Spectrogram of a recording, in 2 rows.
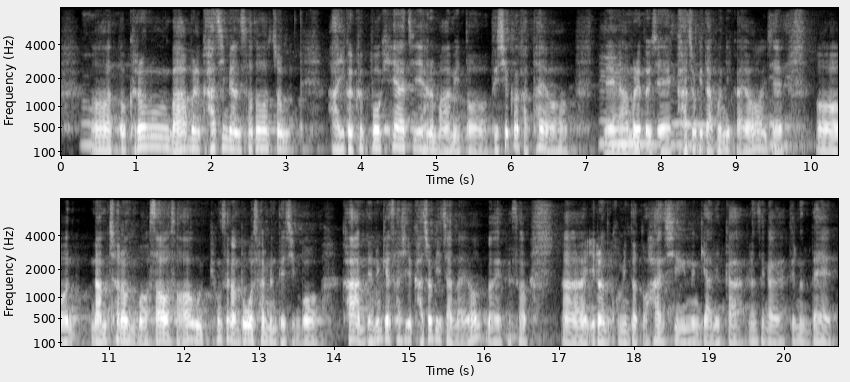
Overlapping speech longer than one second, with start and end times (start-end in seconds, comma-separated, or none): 7.2-8.8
